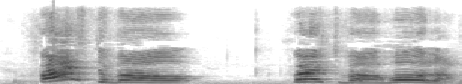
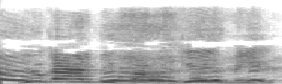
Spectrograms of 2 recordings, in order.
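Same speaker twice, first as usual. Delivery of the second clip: ordinary delivery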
